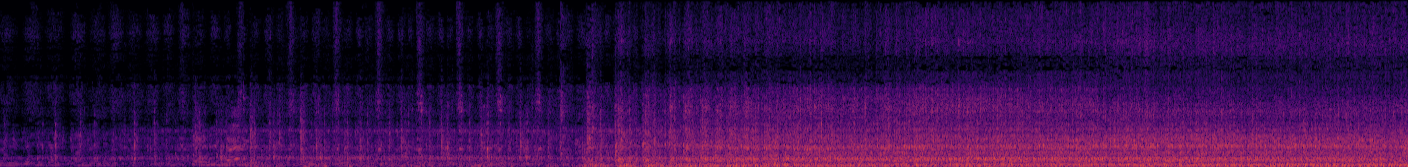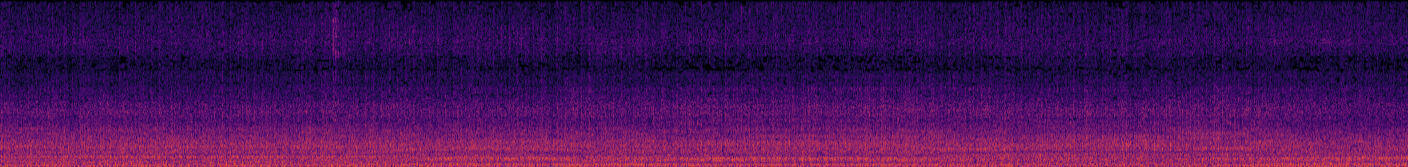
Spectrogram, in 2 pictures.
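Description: Sifang power tiller's single-cylinder diesel engine being hand-cranked and picking up pace, catching about six seconds in, then running steadily with a rapid, even chug. It starts after its valve tappets have been adjusted to cure a starting problem.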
